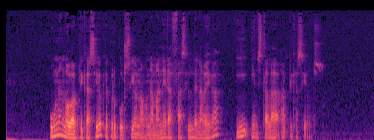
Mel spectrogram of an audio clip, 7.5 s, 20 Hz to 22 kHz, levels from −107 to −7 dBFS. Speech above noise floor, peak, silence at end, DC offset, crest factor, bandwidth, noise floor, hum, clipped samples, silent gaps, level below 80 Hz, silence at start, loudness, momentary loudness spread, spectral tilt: 30 dB; -18 dBFS; 1.05 s; under 0.1%; 22 dB; 16 kHz; -69 dBFS; none; under 0.1%; none; -66 dBFS; 0.1 s; -40 LUFS; 15 LU; -6 dB/octave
